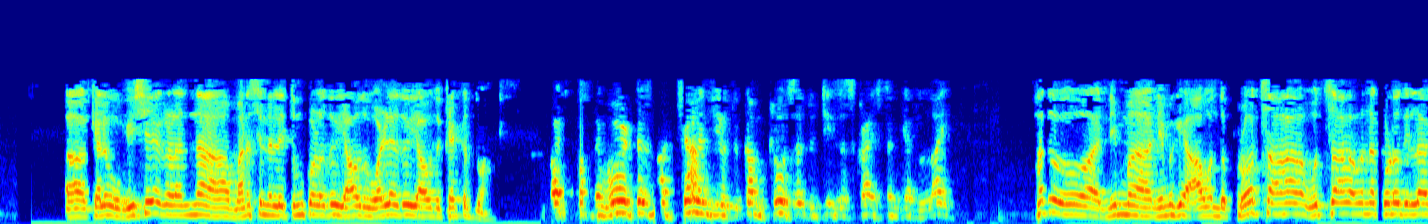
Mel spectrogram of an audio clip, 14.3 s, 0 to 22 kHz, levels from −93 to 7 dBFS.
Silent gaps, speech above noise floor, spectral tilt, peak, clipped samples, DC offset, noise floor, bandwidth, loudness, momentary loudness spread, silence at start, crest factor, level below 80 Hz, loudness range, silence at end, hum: none; 45 dB; -8.5 dB/octave; -2 dBFS; under 0.1%; under 0.1%; -61 dBFS; 5.2 kHz; -17 LUFS; 12 LU; 0.65 s; 16 dB; -62 dBFS; 6 LU; 0 s; none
